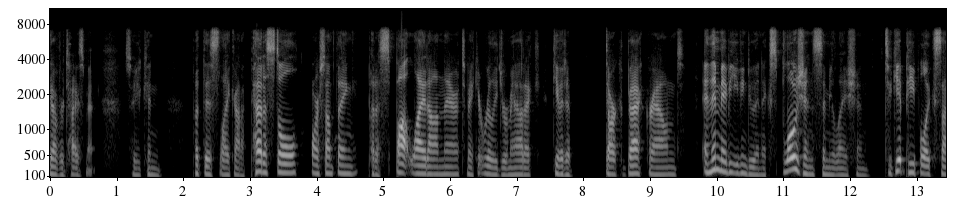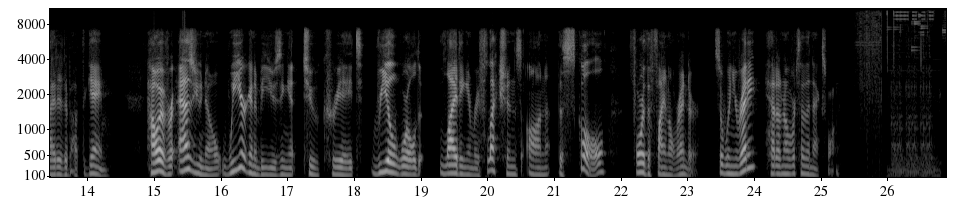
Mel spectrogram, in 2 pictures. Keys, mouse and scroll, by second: 0.5 shift+middle drag, 1.0 middle drag, 1.8 middle drag, 2.3 middle click, 2.8-3.3 shift+middle drag, 3.5 middle click, 6.3 shift+middle drag, 7.1 shift+middle click, 12.6 shift+middle click, 12.9 middle click, 13.5 shift+middle click, 14.0 middle click, 14.3 middle click.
